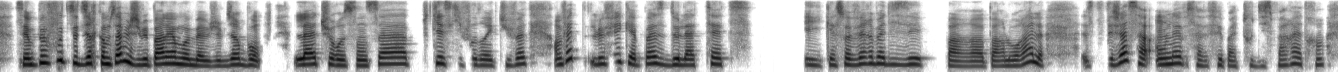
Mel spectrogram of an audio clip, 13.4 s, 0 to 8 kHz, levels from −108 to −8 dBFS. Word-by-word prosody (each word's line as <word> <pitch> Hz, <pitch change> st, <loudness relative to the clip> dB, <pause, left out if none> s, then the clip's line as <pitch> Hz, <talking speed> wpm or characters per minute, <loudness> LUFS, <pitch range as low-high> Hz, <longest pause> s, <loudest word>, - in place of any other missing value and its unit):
c'est 215 Hz, -, +3 dB
un 210 Hz, -, +5 dB
peu 270 Hz, -, +5 dB
fou 360 Hz, +7 st, +4 dB
de -, -, -11 dB
se 260 Hz, -, +3 dB
dire 245 Hz, +1 st, +4 dB
comme 240 Hz, -1 st, +5 dB
ça, 285 Hz, +5 st, +9 dB
mais 315 Hz, -, +7 dB
je 200 Hz, -, +1 dB
vais 205 Hz, -, +3 dB
parler 225 Hz, +4 st, +6 dB
à 245 Hz, -, +7 dB
moi 215 Hz, -3 st, +3 dB
même. 180 Hz, -3 st, +1 dB
Je 170 Hz, -, -9 dB
vais 175 Hz, -, -4 dB
me 170 Hz, -, -11 dB
dire: 210 Hz, +2 st, +2 dB
«Bon, 195 Hz, -3 st, -1 dB, 0.3 s
là, 220 Hz, +3 st, +6 dB
tu 220 Hz, 0 st, -2 dB
ressens 185 Hz, -2 st, -1 dB
ça. 230 Hz, +4 st, +1 dB, 0.2 s
Qu'est-ce 245 Hz, -3 st, -1 dB
qu'il 210 Hz, -, -14 dB
faudrait 195 Hz, -2 st, -5 dB
que 150 Hz, -, -29 dB
tu 190 Hz, -, -11 dB
fasses?» 225 Hz, +4 st, -1 dB, 0.3 s
en 210 Hz, -, 0 dB
fait, 410 Hz, -, +2 dB
le 230 Hz, -, -3 dB
fait 300 Hz, +6 st, -6 dB
qu'elle 230 Hz, -6 st, 0 dB
passe 240 Hz, -1 st, 0 dB
de 210 Hz, +2 st, +3 dB
la 200 Hz, -1 st, 0 dB
tête 220 Hz, +2 st, -4 dB, 0.7 s
et 200 Hz, -2 st, -7 dB
qu'elle 205 Hz, +3 st, -6 dB
soit 210 Hz, -, 0 dB
verbalisée 220 Hz, -1 st, -3 dB, 0.2 s
par 165 Hz, -2 st, -4 dB
par 175 Hz, -1 st, -5 dB
l'oral, 235 Hz, +12 st, -1 dB, 0.4 s
j -, -, -11 dB, 0.2 s
déjà 285 Hz, +11 st, +3 dB
ça 225 Hz, -11 st, 0 dB
enlève 230 Hz, +3 st, 0 dB
ça 190 Hz, -6 st, -10 dB
fait 195 Hz, +3 st, -8 dB
pas 175 Hz, -, -9 dB
tout -, -, -15 dB
disparaître, 195 Hz, +8 st, -8 dB
hein, 205 Hz, -, -8 dB
210 Hz, 255 wpm, -22 LUFS, 195-235 Hz, 0.7 s, ça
